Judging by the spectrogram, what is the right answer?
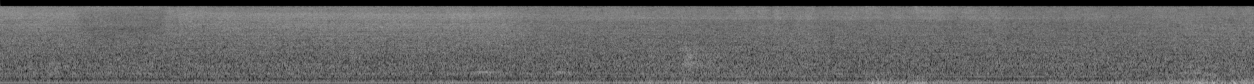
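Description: Compressed air from a high-power compressor blowing muddy water and silt up out of a borewell casing: a steady hissing rush of spray with a low hum underneath. It is an air-flush cleaning of a bore clogged with mud.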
